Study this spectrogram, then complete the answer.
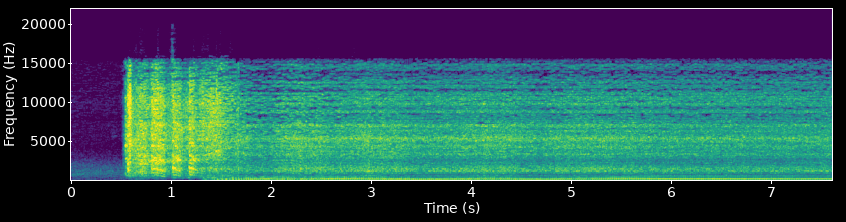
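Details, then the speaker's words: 1990 Honda Civic B20B just after installing untuned Crower aftermarket cams and Skunk2 cam gears, warmed up after short drives: starter catch, then low, slightly lumpy, choppy idle with uneven beat; valvetrain parts rubbing the valve cover. "three very small spin crews around the block warmed it up actually having a little low a little choppy I need to mess with it and see if I get to smooth out"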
